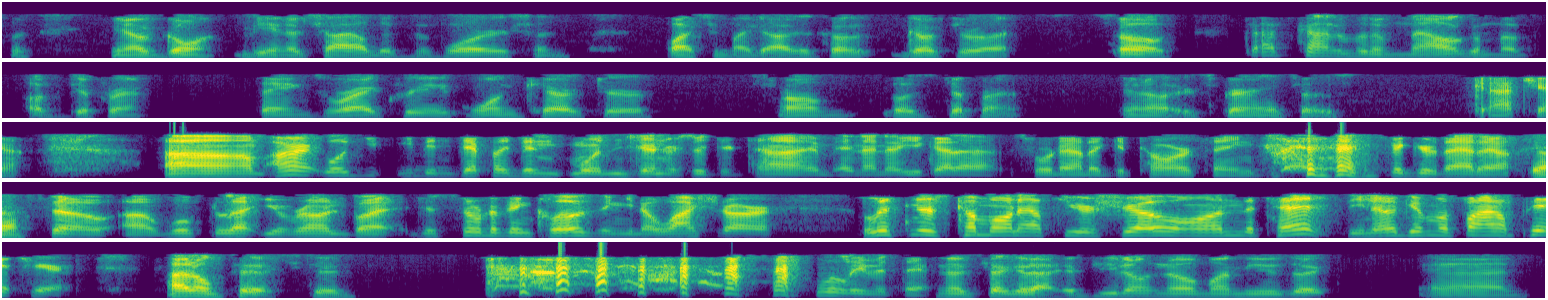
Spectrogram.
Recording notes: They spoke over the phone.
